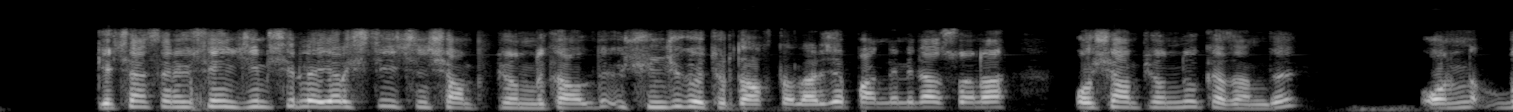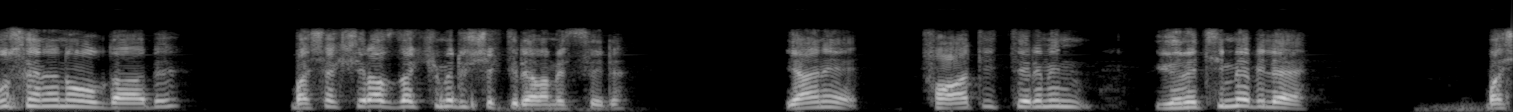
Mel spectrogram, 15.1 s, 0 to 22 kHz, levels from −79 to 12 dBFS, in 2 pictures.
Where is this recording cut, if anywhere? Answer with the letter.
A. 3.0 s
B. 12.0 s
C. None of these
B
